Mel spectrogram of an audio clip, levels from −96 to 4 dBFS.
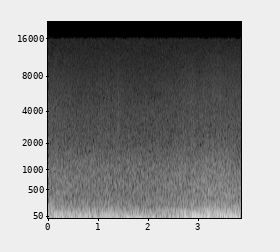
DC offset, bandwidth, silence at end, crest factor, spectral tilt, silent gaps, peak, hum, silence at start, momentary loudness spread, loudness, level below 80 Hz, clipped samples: under 0.1%; 12.5 kHz; 0 s; 12 dB; -7 dB/octave; none; -8 dBFS; none; 0 s; 9 LU; -29 LUFS; -26 dBFS; under 0.1%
